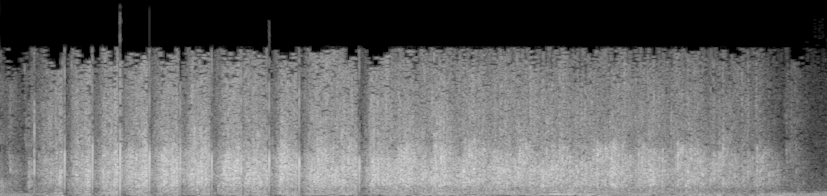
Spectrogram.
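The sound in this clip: Loud, warm applause from an audience welcoming a speaker at an evening talk. Several sharp individual claps stand out early, then the dense clapping holds steady and eases slightly toward the end.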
